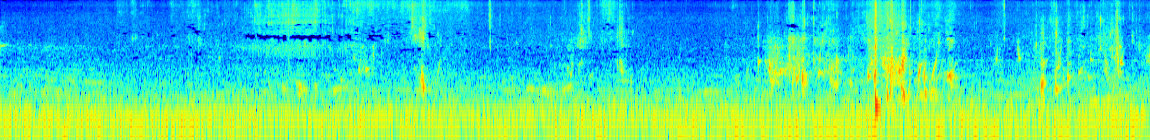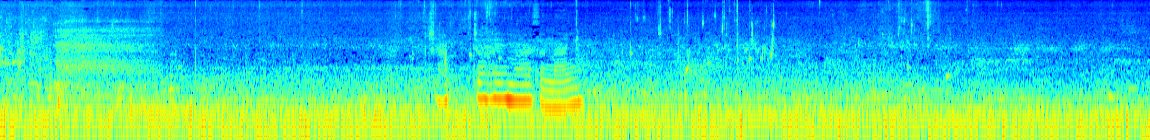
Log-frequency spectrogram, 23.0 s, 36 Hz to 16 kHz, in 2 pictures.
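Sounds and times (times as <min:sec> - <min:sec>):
water trickling and splashing: 0:01.3 - 0:12.7, 0:15.4 - 0:21.3
small sharp splashes: 0:01.8 - 0:06.4, 0:07.4 - 0:12.2, 0:15.7 - 0:21.0
steady low rumble: 0:09.6 - 0:23.0.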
